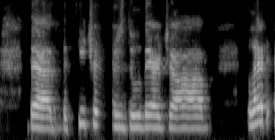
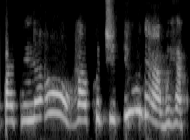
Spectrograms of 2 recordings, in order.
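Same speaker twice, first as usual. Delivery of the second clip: higher protesting friends, lightly voiced; mock dismay, voice pitched up; 6 semitones higher than usual. Friends protest the mother leaving lunch, mock dismay.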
